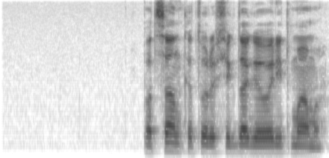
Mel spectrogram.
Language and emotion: Russian, neutral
